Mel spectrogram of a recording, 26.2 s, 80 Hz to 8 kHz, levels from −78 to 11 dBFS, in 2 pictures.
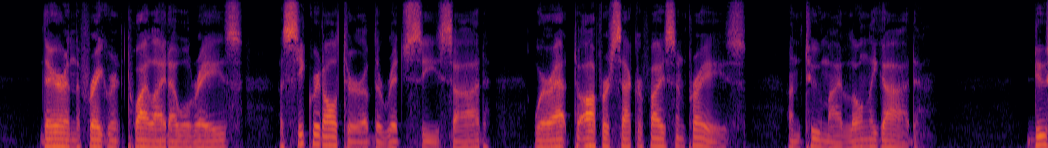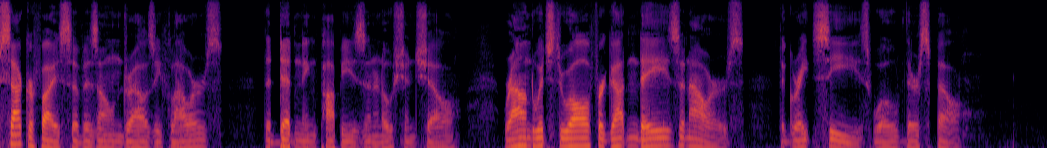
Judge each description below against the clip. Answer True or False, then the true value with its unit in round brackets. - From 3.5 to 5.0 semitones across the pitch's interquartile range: True (3.8 semitones)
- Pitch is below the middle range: True (95 Hz)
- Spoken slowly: True (125 wpm)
